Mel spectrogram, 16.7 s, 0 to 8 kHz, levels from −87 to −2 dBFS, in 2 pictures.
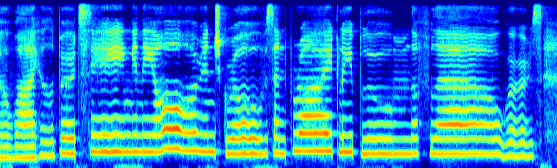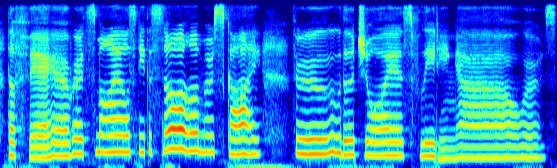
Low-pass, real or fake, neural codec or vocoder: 7.2 kHz; real; none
